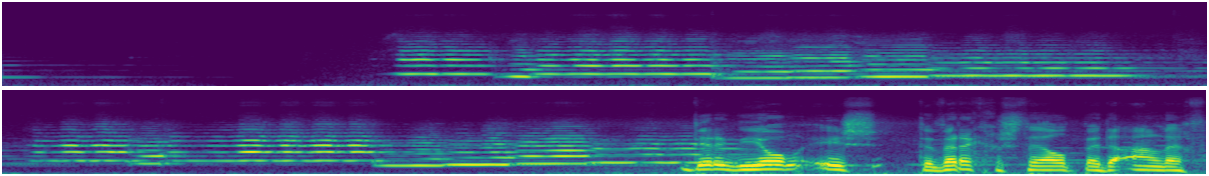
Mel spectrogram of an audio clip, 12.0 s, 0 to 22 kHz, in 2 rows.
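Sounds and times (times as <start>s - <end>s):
solo flute melody: 0.0s - 0.5s, 1.9s - 10.4s.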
